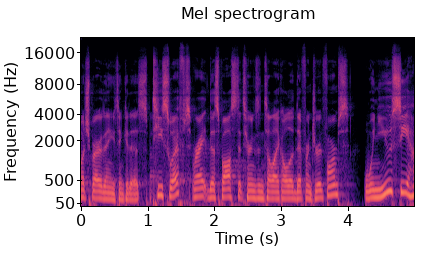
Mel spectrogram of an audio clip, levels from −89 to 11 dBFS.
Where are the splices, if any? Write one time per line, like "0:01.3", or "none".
0:01.1
0:04.1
